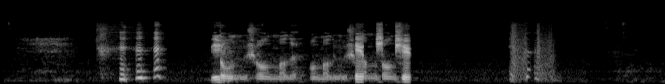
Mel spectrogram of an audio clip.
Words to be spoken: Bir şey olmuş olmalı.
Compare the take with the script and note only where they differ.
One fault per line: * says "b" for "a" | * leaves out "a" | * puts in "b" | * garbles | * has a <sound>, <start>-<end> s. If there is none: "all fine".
* has a laugh, 1.0-1.7 s
* leaves out "şey"
* garbles
* has a laugh, 5.1-5.6 s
